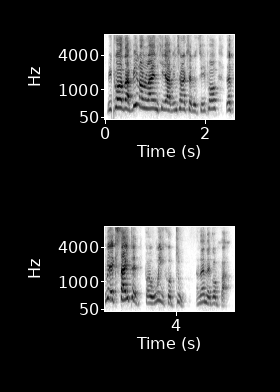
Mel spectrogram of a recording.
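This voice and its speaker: A woman's voice: a little high, animated, fast, fairly bright tone. A woman in her fifties with a Ugandan accent gives an informal motivational talk as a coach, emphatically repeating phrases and asking rhetorical questions. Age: 50s. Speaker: online business coach.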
